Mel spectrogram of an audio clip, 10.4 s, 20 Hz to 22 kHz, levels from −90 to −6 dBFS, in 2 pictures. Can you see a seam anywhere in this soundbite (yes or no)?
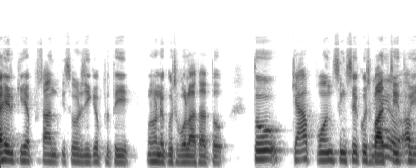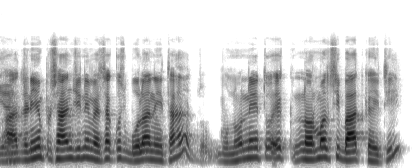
no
